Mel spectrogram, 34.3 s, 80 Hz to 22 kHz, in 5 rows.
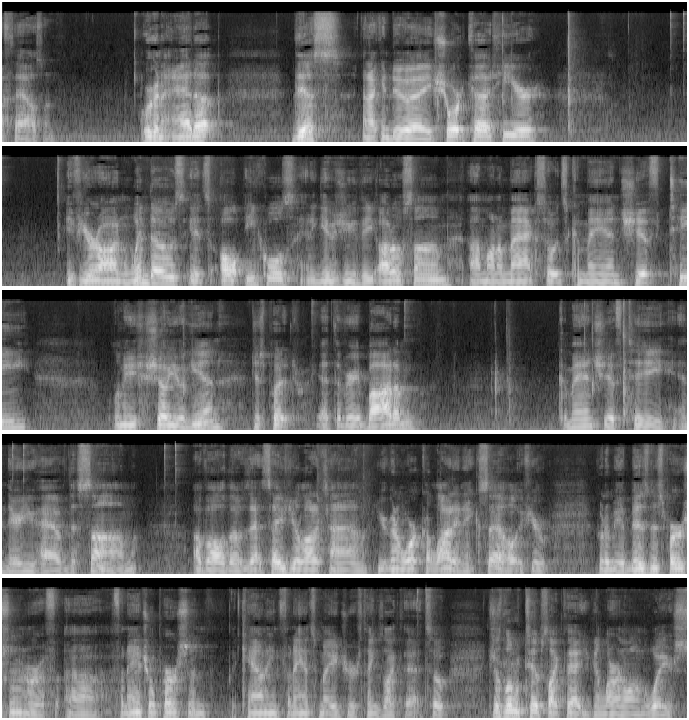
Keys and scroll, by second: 5.0 shift+super+t, 19.5 shift+super+t.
